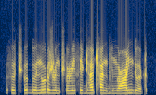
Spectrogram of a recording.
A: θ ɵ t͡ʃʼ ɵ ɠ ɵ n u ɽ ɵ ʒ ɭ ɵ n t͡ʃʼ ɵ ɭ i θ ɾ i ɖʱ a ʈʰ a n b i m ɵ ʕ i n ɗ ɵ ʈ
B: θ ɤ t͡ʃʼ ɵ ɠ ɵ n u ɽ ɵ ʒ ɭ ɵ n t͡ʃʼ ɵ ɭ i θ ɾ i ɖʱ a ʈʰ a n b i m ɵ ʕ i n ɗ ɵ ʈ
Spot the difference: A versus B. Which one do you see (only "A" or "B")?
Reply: A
